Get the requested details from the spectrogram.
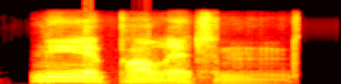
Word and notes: Neapolitan: British English

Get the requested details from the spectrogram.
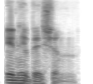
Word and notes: inhibition: British English

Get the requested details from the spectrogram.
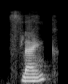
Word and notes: flank: Indian

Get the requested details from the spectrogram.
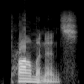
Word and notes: Prominence: American English

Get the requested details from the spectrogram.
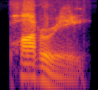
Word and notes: pottery: American English

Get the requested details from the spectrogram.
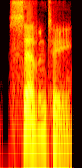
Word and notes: LXX: British English

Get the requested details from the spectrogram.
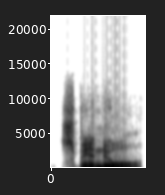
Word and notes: spinule: American English

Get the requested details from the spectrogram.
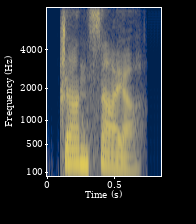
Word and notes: transire: Indian

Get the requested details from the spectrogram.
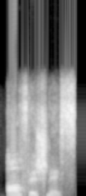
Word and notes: offishness: Indian

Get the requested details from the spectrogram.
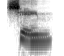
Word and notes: shame: Indian

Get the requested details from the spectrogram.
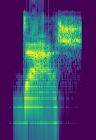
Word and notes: dash: Indian

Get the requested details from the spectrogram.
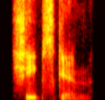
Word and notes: sheepskin: British English

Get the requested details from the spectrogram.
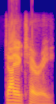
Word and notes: dietary: American English

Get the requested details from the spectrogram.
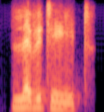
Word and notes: levitate: Indian

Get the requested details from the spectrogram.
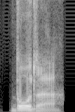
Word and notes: border: British English

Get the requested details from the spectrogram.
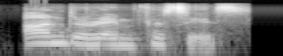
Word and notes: Underemphasis: Indian

